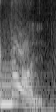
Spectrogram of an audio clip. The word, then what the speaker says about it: knoll: शाम का, वो है नॉल। नॉल, जी हाँ दोस्तों, अटपटा वर्ड फिर से, KNOLL, नॉल। के साइलेंट है इसमें, KNOLL, नॉल यानी कि अ स्मॉल नेचुरल हिल।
